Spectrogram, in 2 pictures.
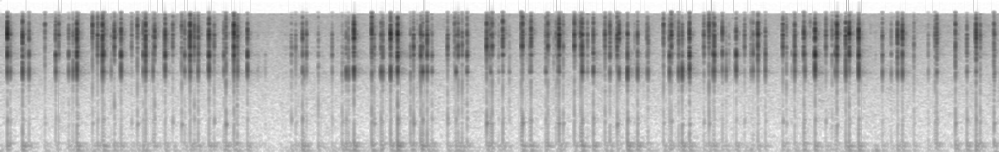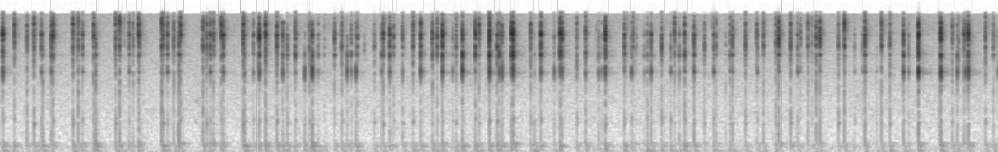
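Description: Long acrylic nails tap and scratch the lid and sides of a small round plastic loose powder jar with a clear plastic top and black base, filled with beige powder. The result is a dense, steady stream of quick, bright clicks and scratchy ticks with no ring, broken only by a brief pause near the two-second mark.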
